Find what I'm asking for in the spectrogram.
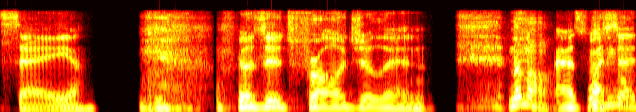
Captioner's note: laugh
